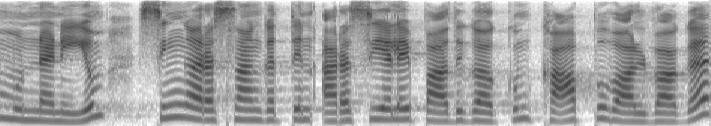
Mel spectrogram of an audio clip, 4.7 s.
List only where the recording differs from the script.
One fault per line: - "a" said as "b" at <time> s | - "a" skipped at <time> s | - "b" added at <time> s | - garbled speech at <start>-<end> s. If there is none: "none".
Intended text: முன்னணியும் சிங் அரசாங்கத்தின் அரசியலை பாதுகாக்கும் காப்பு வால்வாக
none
